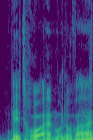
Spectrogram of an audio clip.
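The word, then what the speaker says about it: Pedro Almodóvar: Okay, dann hüpfen wir mal zu Petro Almodovar, den yeah!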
